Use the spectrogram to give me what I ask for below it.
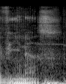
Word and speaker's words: Venus: And now, let us transition to Venus, a word that rhymes with keenness.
